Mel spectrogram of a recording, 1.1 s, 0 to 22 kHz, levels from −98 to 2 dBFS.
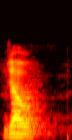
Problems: none marked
